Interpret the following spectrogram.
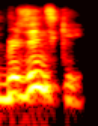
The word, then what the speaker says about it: Brzezinski: It was Brzezinski is how you pronounce Brzezinski.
